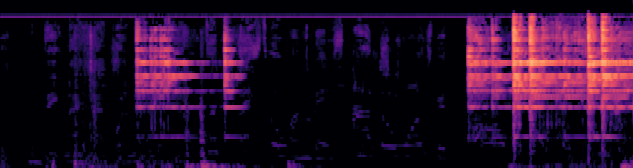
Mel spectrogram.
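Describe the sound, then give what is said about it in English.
A hand bell rings out in two bright, jangling, loud bursts, the second longer and more vigorous, with a person talking in the pause between them. “Where is my bell?”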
